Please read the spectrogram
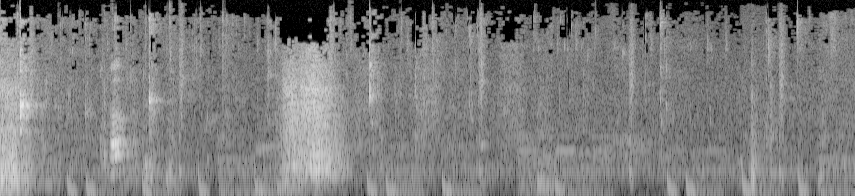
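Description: Background music playing steadily, with a laugh at the very start and a short noisy burst about three seconds in. Occasional light clicks of plastic forks and spoons on plastic food trays.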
